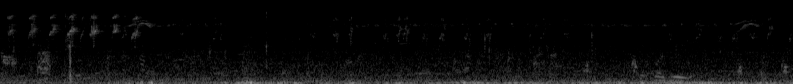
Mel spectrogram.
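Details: Blue-winged parrotlet (tuim) giving rapid, high, scratchy chirps and short twittering notes, over a steady low rumble of background noise.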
